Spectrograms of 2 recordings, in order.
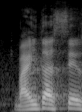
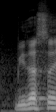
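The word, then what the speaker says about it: Midas: 때 심판을 받던 사람의 마이다스의 손이라고 하잖아요. 왜 영어식으로 발음해서 손으로 맞이 모든 황금이 되는 그 미다스 심판을 받는데 마르시아스가 잘했다고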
